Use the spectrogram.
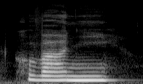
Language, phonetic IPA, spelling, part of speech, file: Czech, [ˈxovaːɲiː], chování, noun, Cs-chování.ogg
- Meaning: 1. verbal noun of chovat 2. behavior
